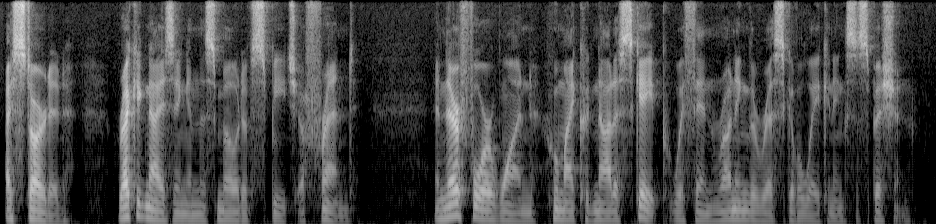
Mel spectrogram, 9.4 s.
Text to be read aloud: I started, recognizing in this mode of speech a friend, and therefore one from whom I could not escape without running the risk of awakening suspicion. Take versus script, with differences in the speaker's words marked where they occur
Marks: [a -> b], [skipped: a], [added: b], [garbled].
I started, recognizing in this mode of speech a friend, and therefore one [skipped: from] whom I could not escape [without -> within] running the risk of awakening suspicion.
